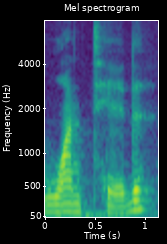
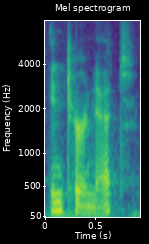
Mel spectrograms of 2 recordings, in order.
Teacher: wanted we very very commonly pronounced this not wanted but wanted the t will just completely disappear inside of a word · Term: nt plus vowel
